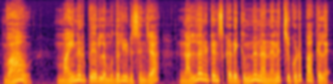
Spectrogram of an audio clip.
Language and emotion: Tamil, surprised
